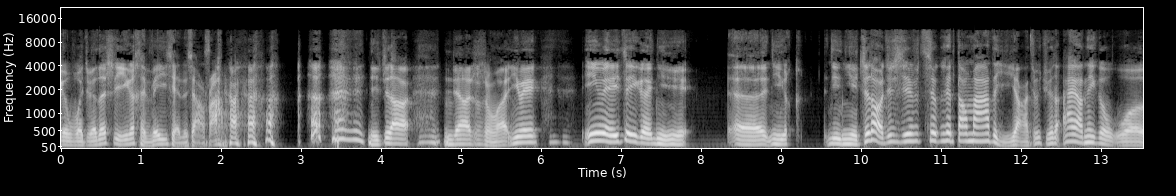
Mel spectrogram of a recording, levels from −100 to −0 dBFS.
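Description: Right from the start the speech carries a breathy, grainy edge up top, with the high end sounding smeared and noise-filled rather than crisp. That's likely Bluetooth LC3 compression, and the amount of damage fits something like 48 kbps with 7.5 ms frames, where the upper spectrum gets thinned out and patched with noise.

At 3.45 s there's a tiny rough blip, consistent with a lost LE Audio frame, just one of about 7.5 ms. The decoder covered it by reusing the previous spectrum with scrambled signs, so you hear a brief noisy smudge instead of a dropout.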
